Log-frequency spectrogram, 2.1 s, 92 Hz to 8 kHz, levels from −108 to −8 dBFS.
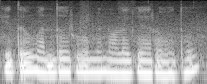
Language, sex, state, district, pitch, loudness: Kannada, female, Karnataka, Koppal, 155 Hz, -15 LUFS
